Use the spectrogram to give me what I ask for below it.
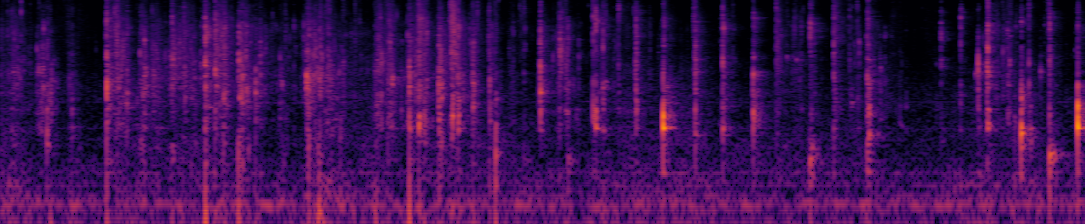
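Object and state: Plastic water bottle.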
